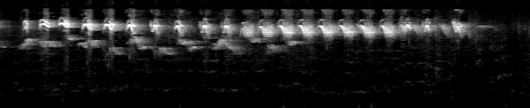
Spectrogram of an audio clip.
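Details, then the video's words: Bananaquit singing a canto de foguear style song: a rapid, very high series of thin, buzzy notes, about three per second, some dipping slightly lower, running steadily for over three seconds before fading out. "CANTO DE FOGUEAR SIBITE CAMBACICA CAGA CEBO MARIQUITA"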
